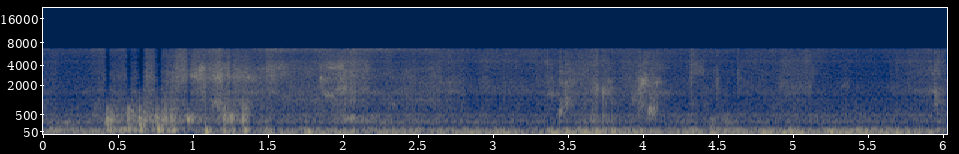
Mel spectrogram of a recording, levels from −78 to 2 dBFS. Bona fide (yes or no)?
no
